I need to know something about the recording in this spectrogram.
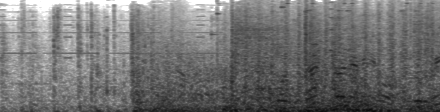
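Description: Automatic rifle fire rattles in a video game.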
